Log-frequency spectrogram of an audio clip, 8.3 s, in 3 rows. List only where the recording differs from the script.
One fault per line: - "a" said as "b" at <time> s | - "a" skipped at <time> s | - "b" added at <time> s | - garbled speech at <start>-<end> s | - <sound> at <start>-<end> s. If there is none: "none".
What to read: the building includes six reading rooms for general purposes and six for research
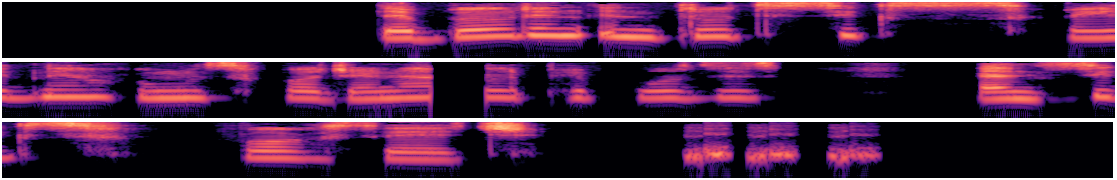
- dropout at 3.9-4.0 s
- laugh at 7.3-7.8 s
